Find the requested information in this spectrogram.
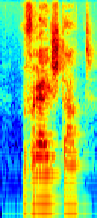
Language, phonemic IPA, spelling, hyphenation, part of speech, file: Dutch, /ˈvrɛi̯staːt/, vrijstaat, vrij‧staat, noun, Nl-vrijstaat.ogg
- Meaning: free state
